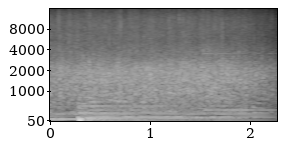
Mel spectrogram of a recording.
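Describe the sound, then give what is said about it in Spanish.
A church audience applauds the Lord at the close of a service. The clapping is steady and sustained, with a low tonal hum beneath it. “¿Cuánto le pueden dar un aplauso al Señor?”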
